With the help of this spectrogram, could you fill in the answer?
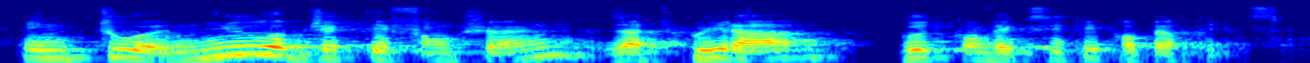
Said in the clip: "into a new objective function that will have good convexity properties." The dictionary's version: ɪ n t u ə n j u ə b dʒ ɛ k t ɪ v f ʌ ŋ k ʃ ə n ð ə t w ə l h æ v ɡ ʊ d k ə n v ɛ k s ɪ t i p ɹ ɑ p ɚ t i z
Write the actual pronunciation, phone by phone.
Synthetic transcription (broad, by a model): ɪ n t u ə n j u ə b dʒ ɛ k t ɪ v f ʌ ŋ k ʃ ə n ð ə t w ə l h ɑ v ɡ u d k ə v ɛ k s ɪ t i p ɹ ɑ p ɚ t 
